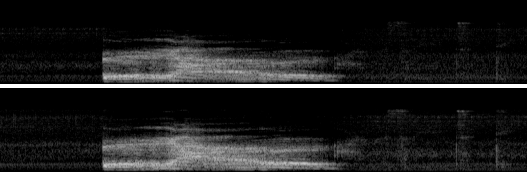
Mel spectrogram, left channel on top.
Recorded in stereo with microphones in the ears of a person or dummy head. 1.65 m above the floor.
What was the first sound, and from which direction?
A scream, 5° left (ahead or behind).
